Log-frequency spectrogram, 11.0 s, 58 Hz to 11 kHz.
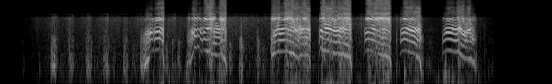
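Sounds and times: high wavering animal calls: 2.8 - 4.7, 5.4 - 9.6.

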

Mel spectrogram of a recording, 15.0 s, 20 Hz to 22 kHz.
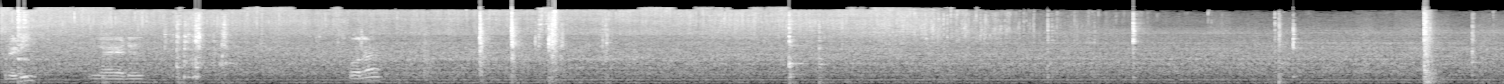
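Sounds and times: food sizzling in pan: 0.0 - 11.7
liquid pouring into pan: 7.0 - 11.2.

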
